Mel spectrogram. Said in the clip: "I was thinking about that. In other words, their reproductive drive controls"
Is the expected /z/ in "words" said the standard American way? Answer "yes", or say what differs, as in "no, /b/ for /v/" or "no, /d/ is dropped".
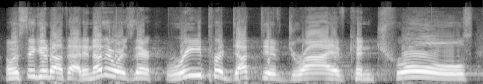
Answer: yes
